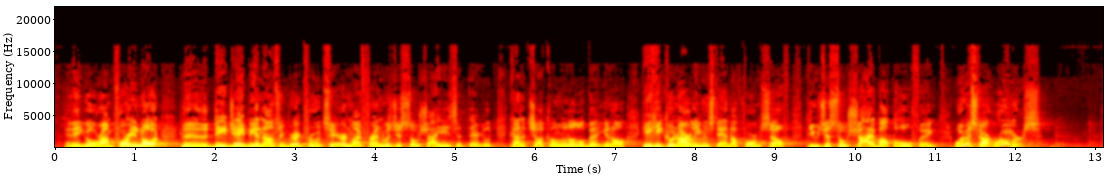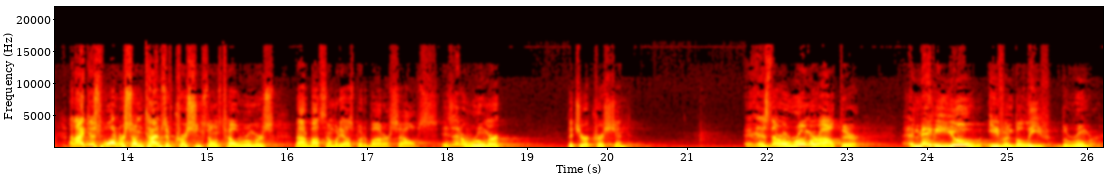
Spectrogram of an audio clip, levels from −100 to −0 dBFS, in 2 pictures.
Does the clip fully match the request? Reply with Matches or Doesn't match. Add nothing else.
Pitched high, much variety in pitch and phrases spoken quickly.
Matches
